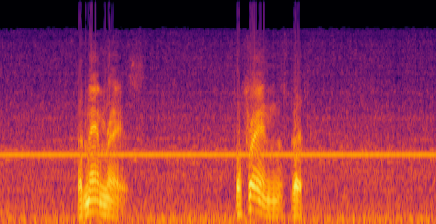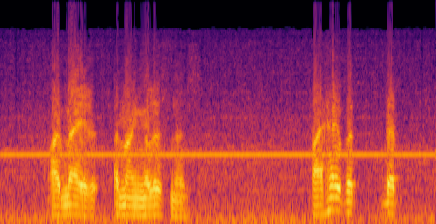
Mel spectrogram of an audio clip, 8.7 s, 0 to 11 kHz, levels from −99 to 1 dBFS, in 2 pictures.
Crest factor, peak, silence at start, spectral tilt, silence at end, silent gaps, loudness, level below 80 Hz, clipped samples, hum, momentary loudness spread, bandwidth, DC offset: 16 dB; 0 dBFS; 0 s; -8 dB/octave; 0 s; none; -15 LUFS; -32 dBFS; 0.4%; none; 14 LU; 7.8 kHz; 0.4%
